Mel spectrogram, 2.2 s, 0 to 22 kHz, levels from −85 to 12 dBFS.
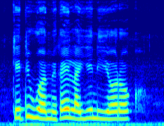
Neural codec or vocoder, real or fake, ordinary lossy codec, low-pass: none; real; none; none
